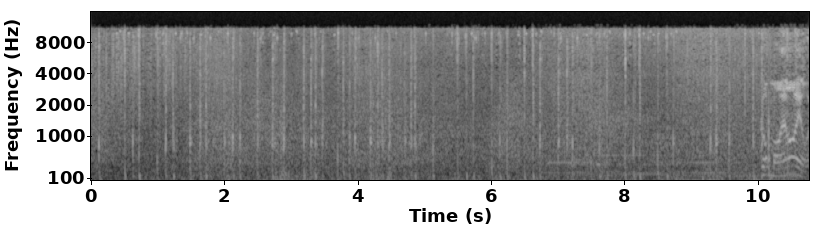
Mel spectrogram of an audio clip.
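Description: Horse Roach galloping in The Witcher 3 video game, a steady rapid clip-clop of hooves throughout, close and continuous, with a brief whinny-like sound near the end.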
